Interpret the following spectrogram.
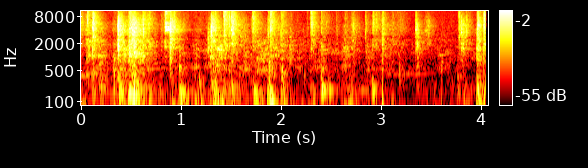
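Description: Dogs play-fighting: scuffling and short dog noises in quick, irregular bursts that thin out toward the end.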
